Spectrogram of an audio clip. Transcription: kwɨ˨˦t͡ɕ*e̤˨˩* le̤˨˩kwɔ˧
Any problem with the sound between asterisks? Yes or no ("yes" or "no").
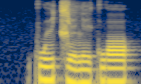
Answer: no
